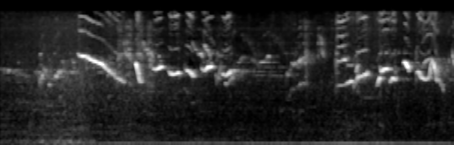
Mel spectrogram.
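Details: Javan white-eye song as a lure for a quiet bird: a falling high whistle and quick chirping phrases, a short gap, then more rapid twitters, with a constant low electrical hum.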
